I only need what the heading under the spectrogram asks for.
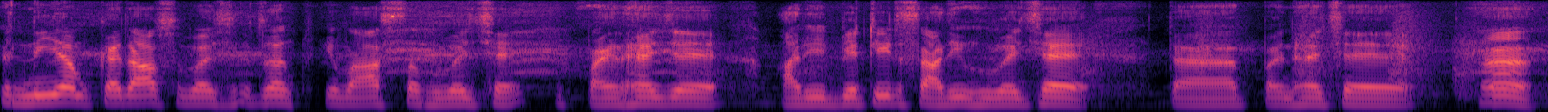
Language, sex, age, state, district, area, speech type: Maithili, male, 60+, Bihar, Purnia, rural, spontaneous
